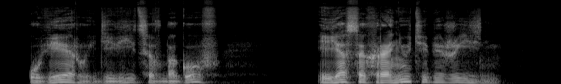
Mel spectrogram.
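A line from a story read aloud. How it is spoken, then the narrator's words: Gentle ruler's voice. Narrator (Russian): правитель ласково сказал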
